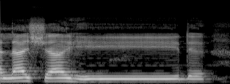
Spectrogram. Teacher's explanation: ہی یہ مدہ ہے، 2 حرکات لمبا کریں گے اور آخر پہ وقف کریں گے تو صرف دال کی آواز آئے گی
